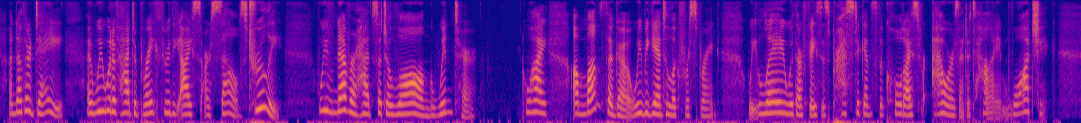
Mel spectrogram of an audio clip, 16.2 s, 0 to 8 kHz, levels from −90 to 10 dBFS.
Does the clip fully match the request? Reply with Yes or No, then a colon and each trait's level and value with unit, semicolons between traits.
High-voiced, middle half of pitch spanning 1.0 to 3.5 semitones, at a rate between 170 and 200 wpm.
Yes: high, 240 Hz; average, 3.1 semitones; average, 175 wpm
